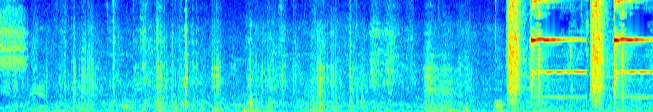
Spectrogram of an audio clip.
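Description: Busy outdoor street ambience with faint background voices and scattered small handling knocks. About five seconds in comes a sharp scrape, then a short high ringing tone.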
